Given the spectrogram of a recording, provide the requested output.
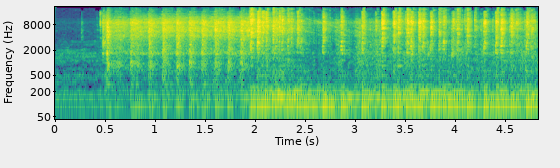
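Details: Honda KRX with K20Z3, all-motor preliminary tune with no idle valve fitted: cranks, catches cleanly and settles into a steady, even idle with no throttle held; a healthy start and idle.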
